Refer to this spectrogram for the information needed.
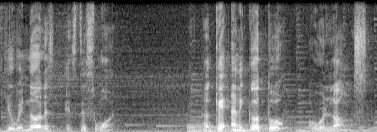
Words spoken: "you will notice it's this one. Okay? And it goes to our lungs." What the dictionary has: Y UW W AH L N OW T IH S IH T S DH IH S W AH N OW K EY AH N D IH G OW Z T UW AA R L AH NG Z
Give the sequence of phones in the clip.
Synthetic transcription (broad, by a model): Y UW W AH N OW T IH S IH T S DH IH S W AH N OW K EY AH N IH G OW T UW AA W L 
